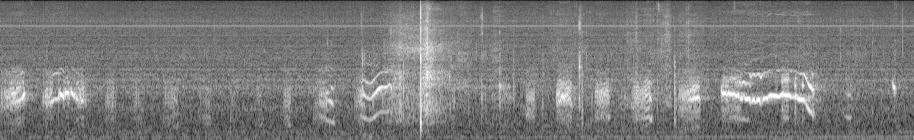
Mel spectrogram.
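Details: A litter of one-week-old Australian Bulldog puppies giving thin whining squeals that rise and fall. The short cries come in irregular bursts and end with a longer wavering whimper, with faint rustling between them.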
